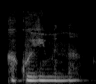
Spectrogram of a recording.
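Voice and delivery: whispered question; hushed. A narrator's reading. Girl asks Edward which question, whispering. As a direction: ask it under your breath.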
